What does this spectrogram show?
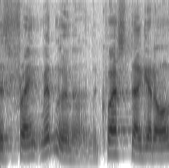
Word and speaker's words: Mitloehner: Yeah, my name is Frank Mit Luner. The question I get all the time is how do you pronounce that last name? It's a good question. It's like to learn Mitt.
